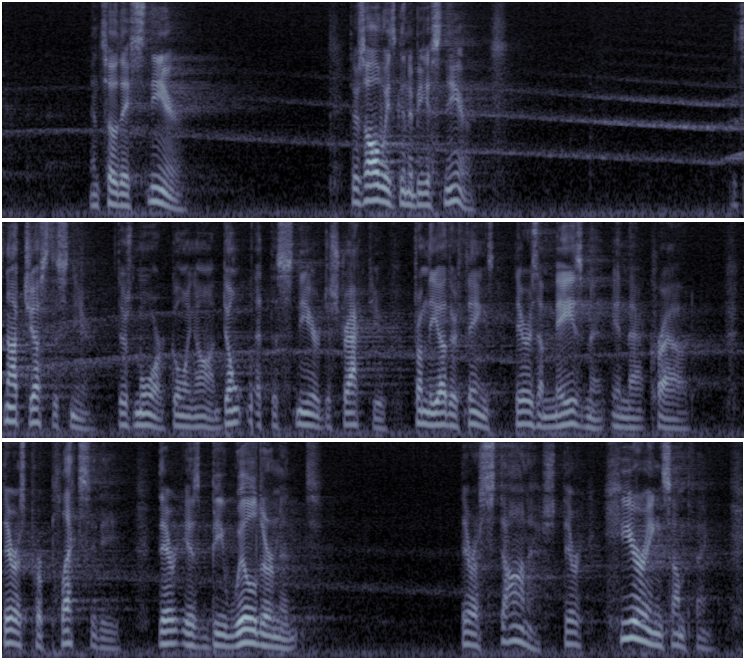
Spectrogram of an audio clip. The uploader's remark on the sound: Sermon preached at Fourth Presbyterian Church for Pentecost, 2018, also Confirmation Sunday.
